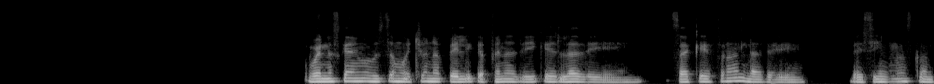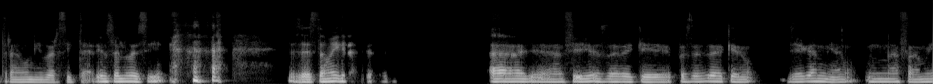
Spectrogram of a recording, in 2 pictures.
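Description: Nothing in this speech recording stands out as a technical fault at any point.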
